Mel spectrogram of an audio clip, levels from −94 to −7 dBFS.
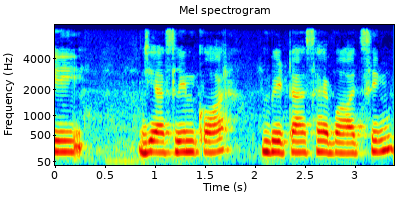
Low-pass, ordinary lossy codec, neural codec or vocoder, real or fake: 7.2 kHz; none; codec, 16 kHz, 4 kbps, FunCodec, trained on Chinese and English, 50 frames a second; fake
